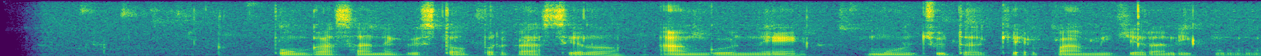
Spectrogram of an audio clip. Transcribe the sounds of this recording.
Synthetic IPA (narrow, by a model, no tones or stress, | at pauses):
puŋkasanekɾist̪ɔpərkasɪ̰lʔaŋɡone | mu̥ʒ̥ṳd̪̥a̤ɡ̥ɛ̰pamikiɾa̰nʔiku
